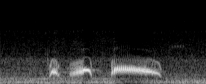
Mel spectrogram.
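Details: Lure call of a male spotted dove: one three-part phrase of mellow coos, two short notes followed by a long, level, slightly falling coo lasting about half a second, with a quiet low hum underneath.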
